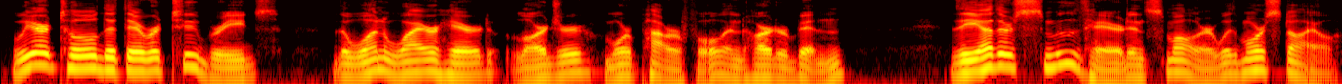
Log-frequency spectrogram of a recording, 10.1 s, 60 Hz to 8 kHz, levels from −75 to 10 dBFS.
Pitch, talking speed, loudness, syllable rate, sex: 110 Hz, 160 wpm, -19 LUFS, 4.8 syllables/s, male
